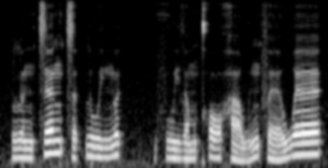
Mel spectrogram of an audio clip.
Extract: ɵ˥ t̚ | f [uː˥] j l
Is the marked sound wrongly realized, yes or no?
yes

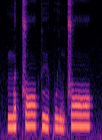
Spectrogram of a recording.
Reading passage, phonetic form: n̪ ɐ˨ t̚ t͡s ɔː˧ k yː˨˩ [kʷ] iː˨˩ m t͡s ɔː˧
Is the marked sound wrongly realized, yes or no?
no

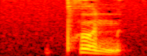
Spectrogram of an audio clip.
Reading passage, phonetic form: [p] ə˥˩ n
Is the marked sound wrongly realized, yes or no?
yes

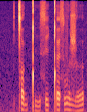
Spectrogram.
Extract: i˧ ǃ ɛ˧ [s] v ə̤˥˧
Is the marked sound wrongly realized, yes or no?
no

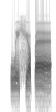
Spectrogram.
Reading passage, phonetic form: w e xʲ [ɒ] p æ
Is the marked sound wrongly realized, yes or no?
no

